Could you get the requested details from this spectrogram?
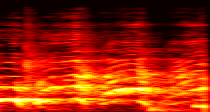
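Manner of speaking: high, loud whooping laugh; hammed-up villain laughter; dragon king's cackle. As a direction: cackle gleefully at the destruction. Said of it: "he's just like".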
